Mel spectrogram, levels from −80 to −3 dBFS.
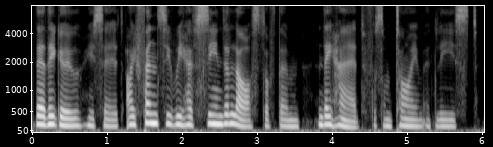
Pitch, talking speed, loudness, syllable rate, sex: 170 Hz, 220 wpm, -19 LUFS, 4.3 syllables/s, female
